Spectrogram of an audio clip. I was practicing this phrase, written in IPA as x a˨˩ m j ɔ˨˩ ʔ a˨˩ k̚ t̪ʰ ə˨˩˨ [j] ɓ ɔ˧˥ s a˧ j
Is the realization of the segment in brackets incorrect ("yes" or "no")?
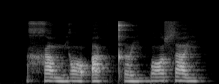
no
